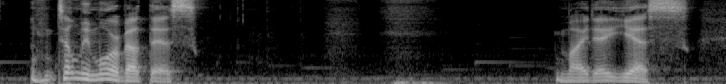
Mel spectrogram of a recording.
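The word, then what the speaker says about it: Mydei: My day, yes. M-Y-D-E-I, but it's pronounced like my day.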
